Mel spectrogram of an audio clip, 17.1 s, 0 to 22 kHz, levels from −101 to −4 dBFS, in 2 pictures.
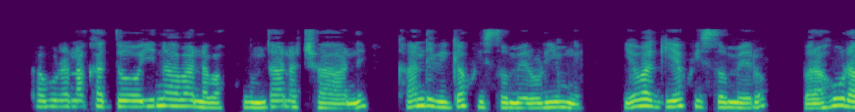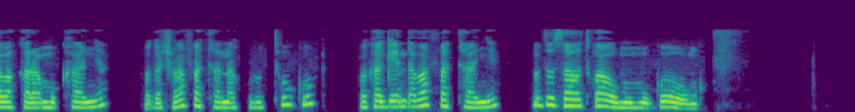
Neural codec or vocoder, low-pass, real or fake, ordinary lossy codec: none; 7.2 kHz; real; AAC, 48 kbps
